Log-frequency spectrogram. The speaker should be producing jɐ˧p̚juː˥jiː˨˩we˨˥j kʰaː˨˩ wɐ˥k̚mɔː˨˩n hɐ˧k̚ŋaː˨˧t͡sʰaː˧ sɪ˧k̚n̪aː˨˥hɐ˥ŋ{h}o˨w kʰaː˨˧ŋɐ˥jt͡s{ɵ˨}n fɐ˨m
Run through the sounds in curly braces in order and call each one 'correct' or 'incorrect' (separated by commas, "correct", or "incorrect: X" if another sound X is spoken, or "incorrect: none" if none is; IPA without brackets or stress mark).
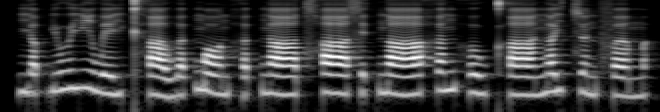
correct, correct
